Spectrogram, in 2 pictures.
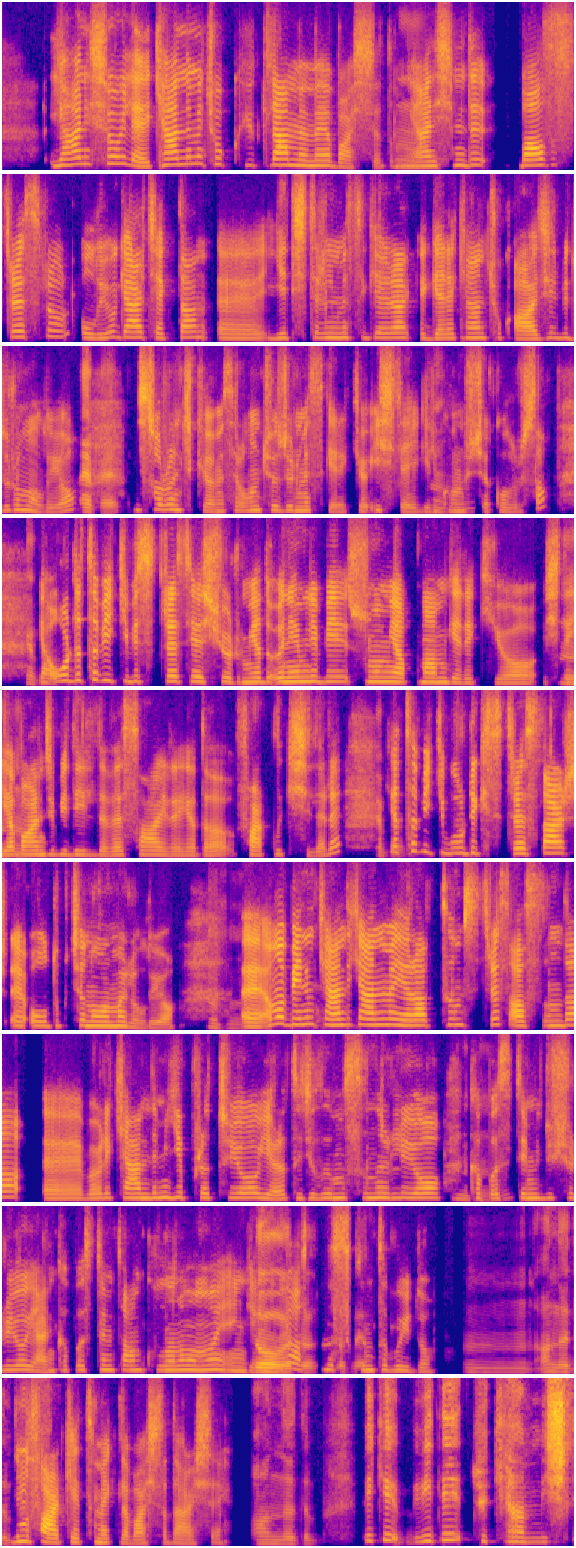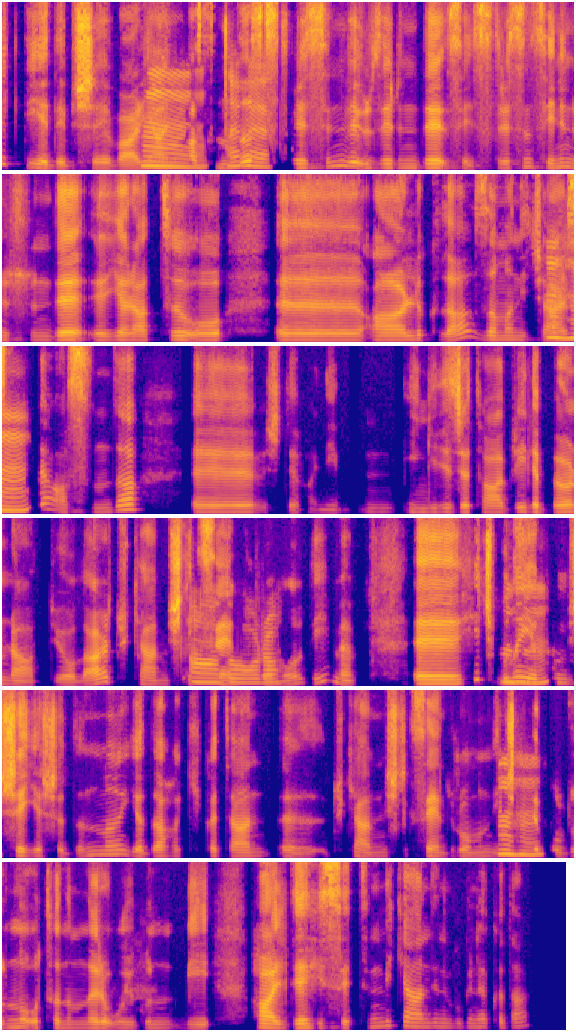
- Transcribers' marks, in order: tapping; in English: "burn out"
- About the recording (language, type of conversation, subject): Turkish, podcast, Stres ve tükenmişlikle nasıl başa çıkıyorsun?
